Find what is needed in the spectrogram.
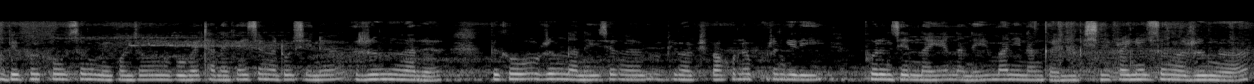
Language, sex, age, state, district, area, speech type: Bodo, female, 18-30, Assam, Chirang, rural, spontaneous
